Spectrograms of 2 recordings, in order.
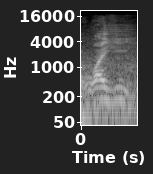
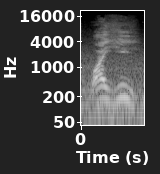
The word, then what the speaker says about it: Waihi: I mean there are the odd people they pronounce it with a wine so today's place name is white he say why he alright why he I have heard people stretched in the why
